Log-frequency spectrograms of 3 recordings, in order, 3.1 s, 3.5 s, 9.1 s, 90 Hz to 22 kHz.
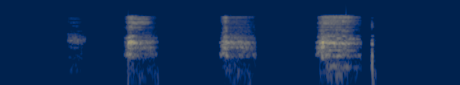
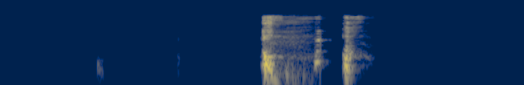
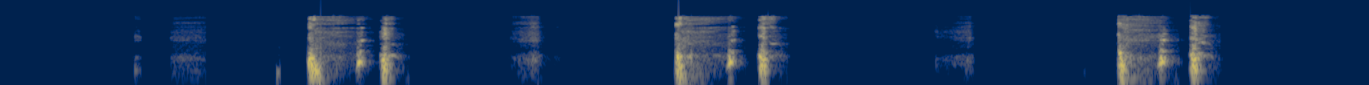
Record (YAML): exhalation_length: 3.1 s
exhalation_amplitude: 4227
exhalation_signal_mean_std_ratio: 0.33
cough_length: 3.5 s
cough_amplitude: 24474
cough_signal_mean_std_ratio: 0.17
three_cough_length: 9.1 s
three_cough_amplitude: 19627
three_cough_signal_mean_std_ratio: 0.22
survey_phase: beta (2021-08-13 to 2022-03-07)
age: 18-44
gender: Female
wearing_mask: 'No'
symptom_none: true
smoker_status: Never smoked
respiratory_condition_asthma: false
respiratory_condition_other: false
recruitment_source: REACT
submission_delay: 1 day
covid_test_result: Negative
covid_test_method: RT-qPCR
